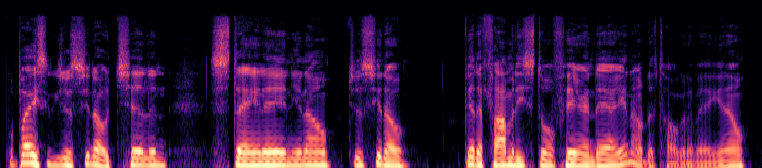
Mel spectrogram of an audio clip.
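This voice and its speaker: A laid-back Dublin lad, as a German podcast host puts him on, rambles on and on, padding every sentence with fillers. The voice sits fairly high for a man. The sound is close and dry, with no room in it. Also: fast talker, mellow, no room sound, close to an everyday voice. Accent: Dublin Irish (put on). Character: man with a thick Dublin accent.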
